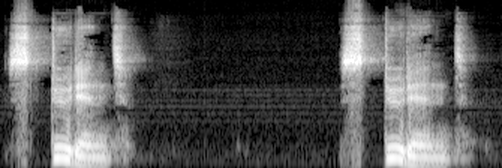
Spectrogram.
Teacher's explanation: 经常的变化是把 ye 去掉，只剩下 u 这个声音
